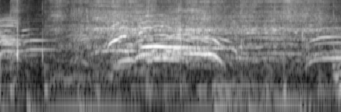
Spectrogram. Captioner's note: cheers & Applause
